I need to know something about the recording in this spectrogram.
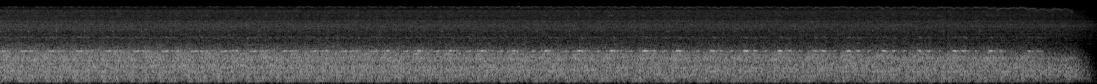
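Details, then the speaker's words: Simplex model steam locomotive converted to GWR Prairie tank, test run with the blast nozzle refitted: steady high whistle over rushing hiss until air is cut; whistling stops with nozzle removed, so the blast nozzle is the acoustic culprit. "yes it's definitely an acoustic problem i fitted a piece of tube down over the end of the blast nozzle and run the engine again and this time it squeaked at high speed but not at low speed"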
